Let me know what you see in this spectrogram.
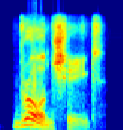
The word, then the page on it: broadsheet: British English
